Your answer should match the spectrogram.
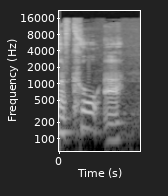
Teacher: the H sound of her isn't clearly pronounced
